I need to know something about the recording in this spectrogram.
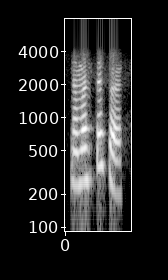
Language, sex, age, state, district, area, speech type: Hindi, female, 18-30, Madhya Pradesh, Bhopal, urban, conversation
